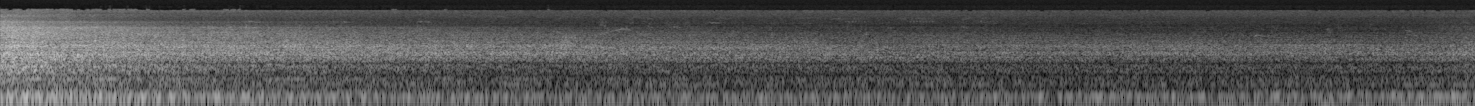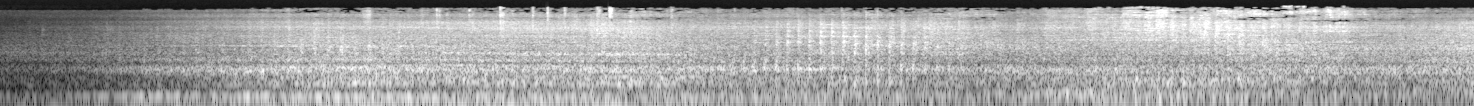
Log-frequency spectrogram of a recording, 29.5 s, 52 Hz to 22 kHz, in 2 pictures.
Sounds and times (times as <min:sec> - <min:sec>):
Outside, urban or manmade: 0:00.0 - 0:29.4
Train: 0:00.0 - 0:29.4.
